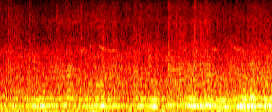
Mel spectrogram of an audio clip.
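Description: Bees buzzing in a steady, low drone that swells and fades slightly.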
